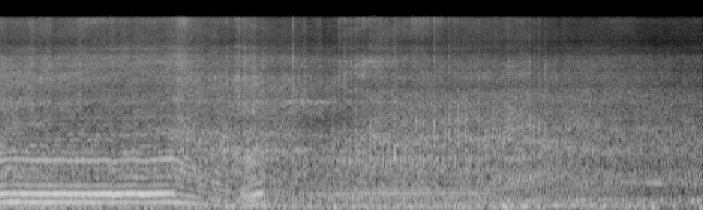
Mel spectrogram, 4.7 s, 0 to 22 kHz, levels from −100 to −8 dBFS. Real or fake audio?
fake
